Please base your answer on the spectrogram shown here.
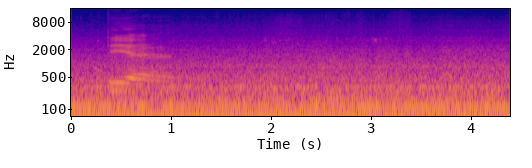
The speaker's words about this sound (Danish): Vi kører her igennem Hornbæk Plantage nu her, ikke? Og vandet ligger lige ved siden af.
